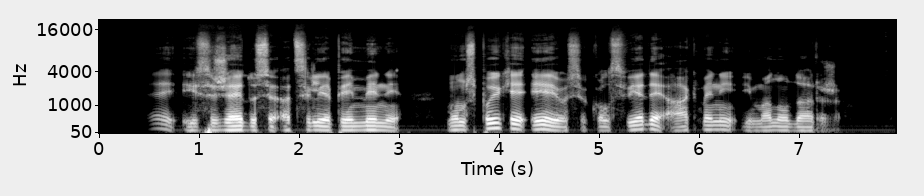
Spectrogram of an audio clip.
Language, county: Lithuanian, Marijampolė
